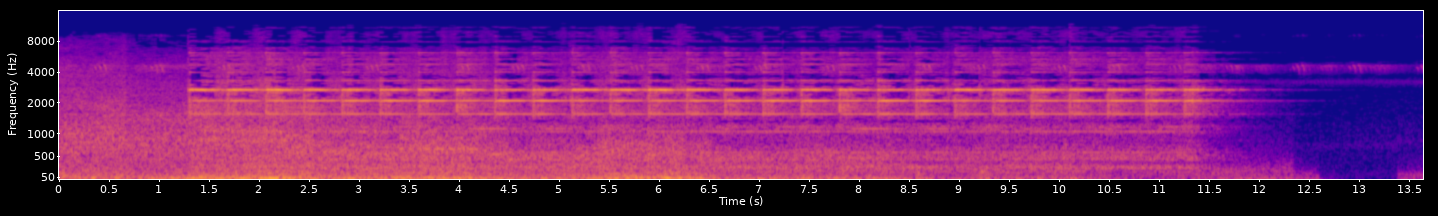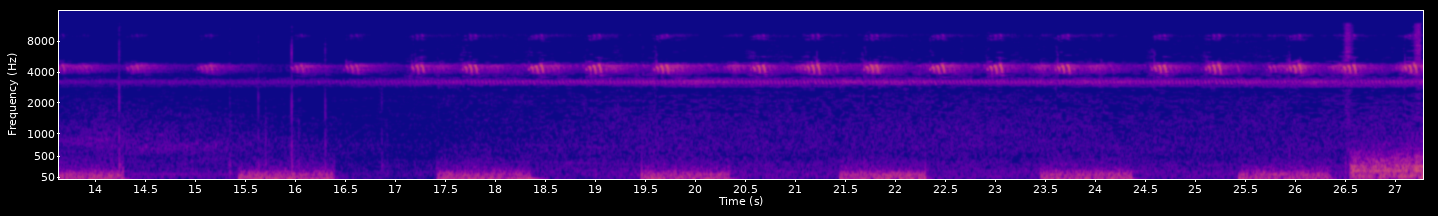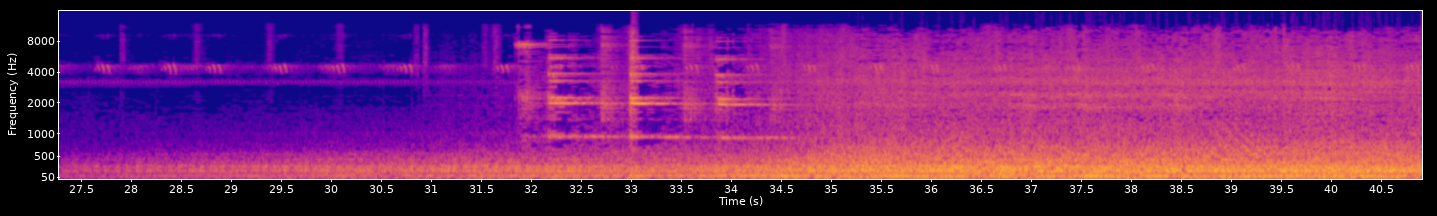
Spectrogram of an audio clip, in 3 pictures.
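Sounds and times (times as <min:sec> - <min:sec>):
low rumble: 0:00.0 - 0:09.8, 0:26.6 - 0:40.9
crickets chirping: 0:00.0 - 0:40.9.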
